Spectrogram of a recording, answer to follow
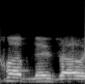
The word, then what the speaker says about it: Club Nouveau: It's Club Nuevo or Nuvo. I don't even know how to say it. Nouveau. Oh, Club Nouveau.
